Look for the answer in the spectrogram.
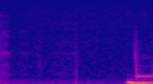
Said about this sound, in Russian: Сейчас еще три звонка, и все, мы бросаем трубку.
